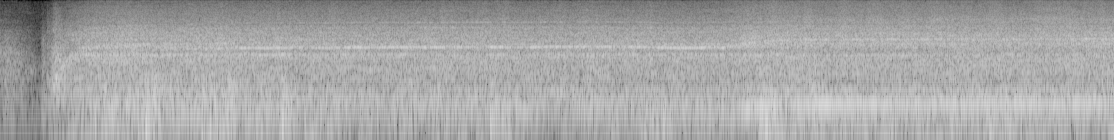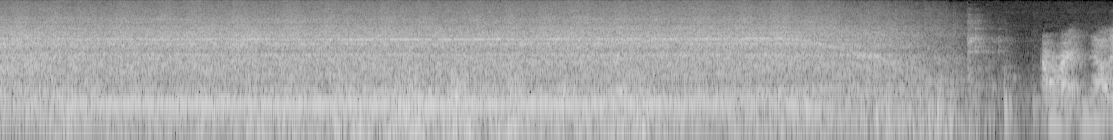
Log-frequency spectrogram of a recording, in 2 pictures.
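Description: An electric mixer beating red velvet cake batter in a bowl, a loud, close, continuous motor whine that shifts pitch once partway through and stops near the end, with some scraping against the bowl.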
